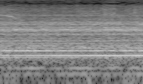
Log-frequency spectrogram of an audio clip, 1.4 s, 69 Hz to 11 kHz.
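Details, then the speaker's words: Lathe machining an aluminum prototype wedding band, cutting a chamfer while advancing the tool in small increments: steady high squeal with coarse buzzing edge. Tool chatter. "That is almost imperceptible, so I'm going to do another 5. You hear the chatter."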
